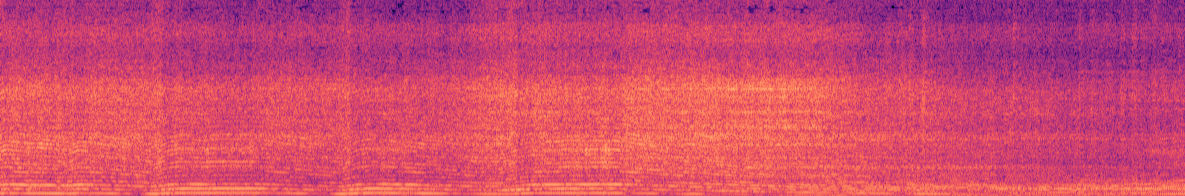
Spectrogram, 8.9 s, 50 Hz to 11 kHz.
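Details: Modified 20 hp two-stroke moped engine with a low-power problem, carburetor suspected: thin scream wanders up and down at full throttle with a hollow, flat edge; running lean when wide open.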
